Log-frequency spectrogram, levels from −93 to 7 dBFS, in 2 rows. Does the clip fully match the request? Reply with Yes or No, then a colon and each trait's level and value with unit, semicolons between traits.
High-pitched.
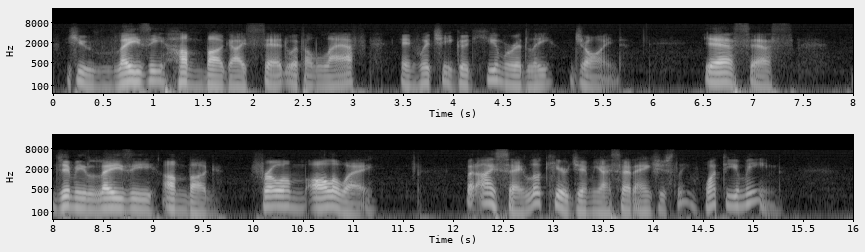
No: low, 115 Hz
